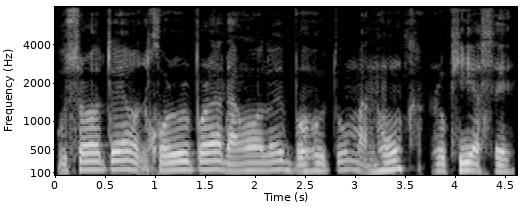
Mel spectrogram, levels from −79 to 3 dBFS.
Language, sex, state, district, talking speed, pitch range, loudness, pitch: Assamese, male, Assam, Sonitpur, 105 wpm, 125-145 Hz, -14 LUFS, 135 Hz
